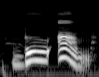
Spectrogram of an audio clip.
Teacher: It sounds like the English word 'boom', but you drag the vowel out a bit.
